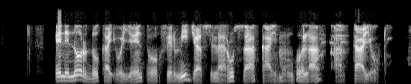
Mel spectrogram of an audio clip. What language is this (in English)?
Esperanto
